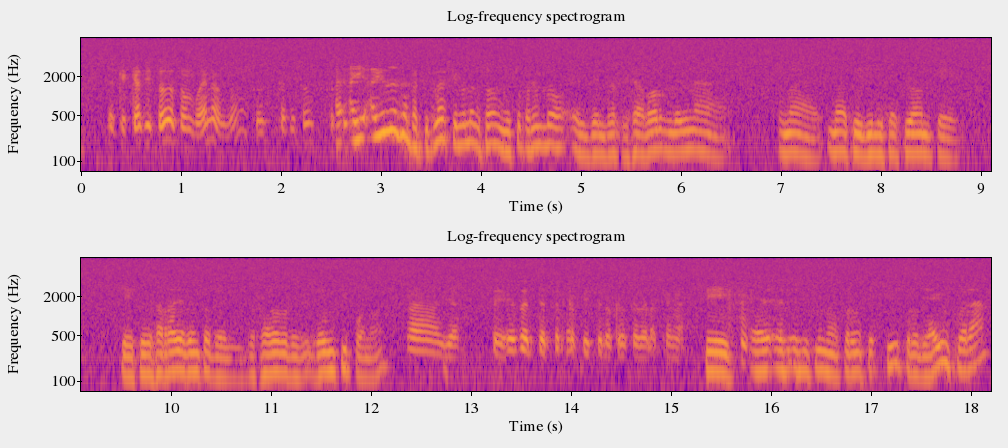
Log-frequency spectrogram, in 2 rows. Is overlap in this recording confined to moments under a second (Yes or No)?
Yes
